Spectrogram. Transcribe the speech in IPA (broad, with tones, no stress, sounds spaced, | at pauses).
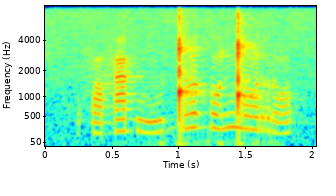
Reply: f ɒ˩ f a˧ f u˩ w u˧˥ ɡ͡ǃ ʌː˥ k ɔ˧˥ ŋ͡ǃ ɔː˧ r ɔ˩˧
